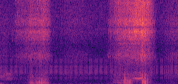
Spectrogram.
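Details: A baby snores loudly: two rough, rattling snores, each on an in-breath, separated by quiet pauses.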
